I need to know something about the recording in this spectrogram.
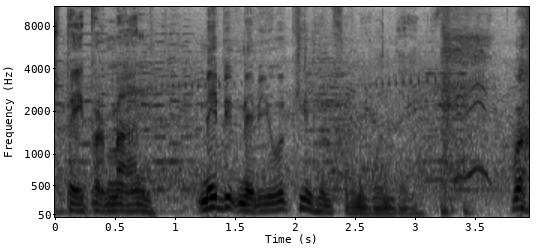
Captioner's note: laugh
